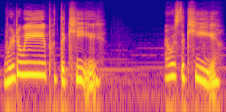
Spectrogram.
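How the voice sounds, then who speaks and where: A woman's voice: on the high side, expressive, a little slow, darkish tone, soft background music. A woman streaming a game, reading in-game letters aloud and reacting with gasps and laughs. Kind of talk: let's play commentary, reading notes and letters aloud.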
